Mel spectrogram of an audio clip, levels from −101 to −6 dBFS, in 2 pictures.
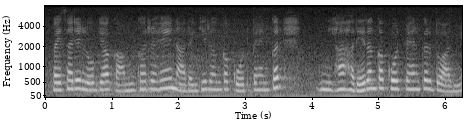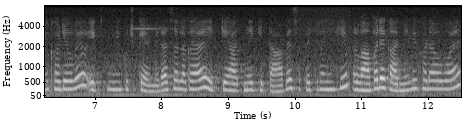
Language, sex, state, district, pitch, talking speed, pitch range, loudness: Hindi, female, Bihar, Gopalganj, 255 Hz, 245 wpm, 235-275 Hz, -33 LUFS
